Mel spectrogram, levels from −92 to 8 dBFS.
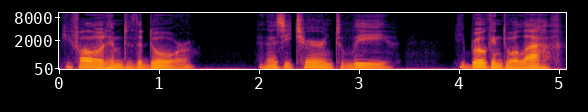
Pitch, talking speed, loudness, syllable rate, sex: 110 Hz, 200 wpm, -18 LUFS, 6.0 syllables/s, male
